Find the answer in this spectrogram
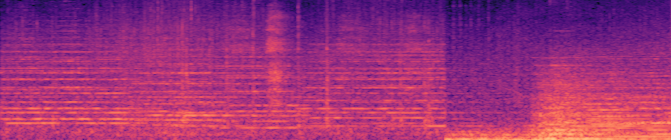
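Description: Orchestral film score holding sustained, tense chords; about five and a half seconds in, a deep rumble cuts in suddenly and swells beneath the music.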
